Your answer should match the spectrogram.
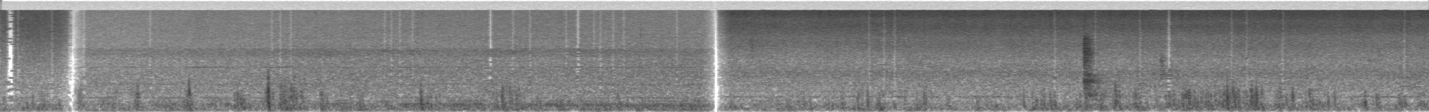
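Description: Wind buffeting the microphone at a ship's rail, over the rush of sea water along the hull and an anti-piracy water-spray nozzle discharging over the side under test. A steady low hum runs through the first half, and the sound drops out briefly about a second in and again halfway through.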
